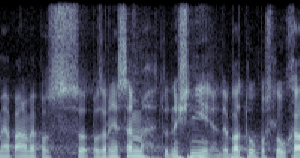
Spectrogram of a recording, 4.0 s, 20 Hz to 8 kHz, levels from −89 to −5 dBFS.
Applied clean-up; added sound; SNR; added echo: none; none; none; none.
